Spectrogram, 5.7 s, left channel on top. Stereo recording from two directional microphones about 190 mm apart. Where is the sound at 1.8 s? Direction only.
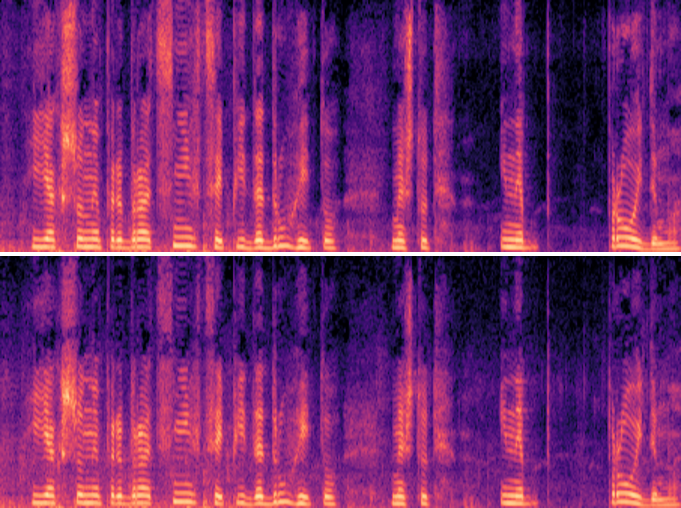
20° left (ahead or behind).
